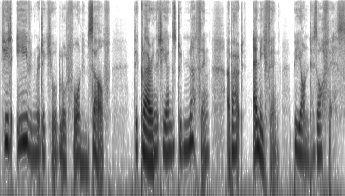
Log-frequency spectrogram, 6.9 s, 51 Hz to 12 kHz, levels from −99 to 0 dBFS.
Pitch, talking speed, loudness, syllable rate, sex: 170 Hz, 150 wpm, -21 LUFS, 5.8 syllables/s, female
